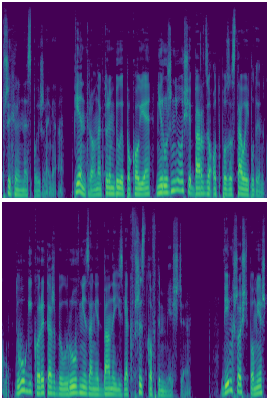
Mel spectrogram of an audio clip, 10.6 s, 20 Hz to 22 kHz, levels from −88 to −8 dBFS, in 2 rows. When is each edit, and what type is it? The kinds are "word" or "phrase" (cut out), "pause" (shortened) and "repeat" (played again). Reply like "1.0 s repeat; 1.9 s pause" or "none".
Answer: 1.3 s pause; 3.0 s pause; 4.9 s word; 5.5 s pause; 7.7 s word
